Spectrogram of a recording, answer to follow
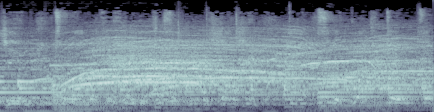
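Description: Audience of fans screaming and cheering in high voices, rising about half a second in and holding, with a fresh rise near the end.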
